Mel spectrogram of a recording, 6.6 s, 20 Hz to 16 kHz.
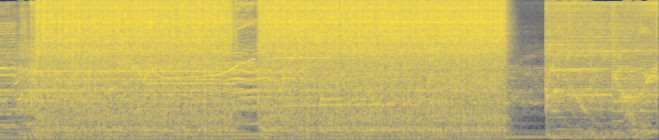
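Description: P真・花の慶次3 pachinko machine playing a loud, dense buzzing noise effect. It breaks off briefly about halfway and cuts off suddenly about five seconds in, leaving half a second of near quiet before the machine's music and effects return.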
